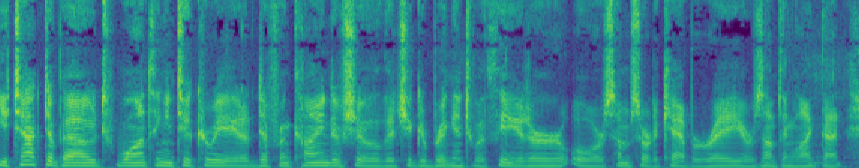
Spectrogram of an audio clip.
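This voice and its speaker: With a Canadian accent, a man talks at a fairly quick pace in an unremarkable speaking voice. His medium pitch shows ordinary variation. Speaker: podcast host. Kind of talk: interview. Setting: radio studio.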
